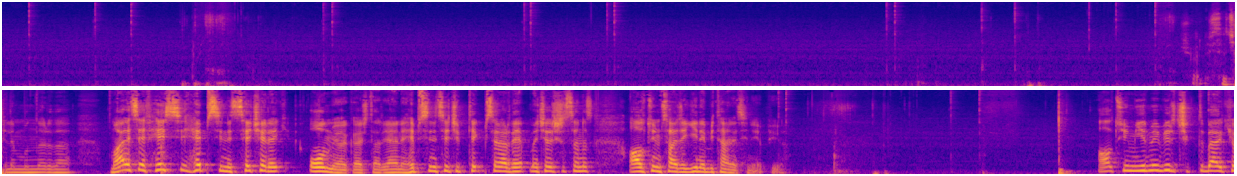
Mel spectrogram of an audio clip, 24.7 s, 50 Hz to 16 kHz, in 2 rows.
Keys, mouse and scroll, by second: 0.9-1.2 drag, 1.8 Tab, 3.1 click, 5.1 click, 6.0 click, 8.8 click, 9.7-10.0 right drag, 11.1-11.4 drag, 13.3 click, 14.6 click, 20.0 click, 21.8 drag, 23.1 Tab, 24.3 click.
